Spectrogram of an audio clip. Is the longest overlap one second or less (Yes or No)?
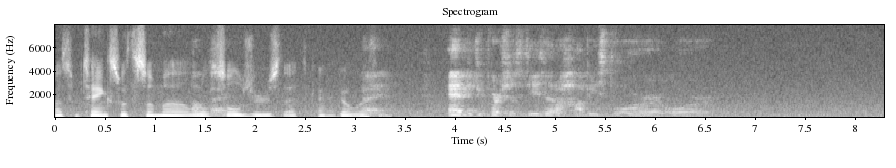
Yes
